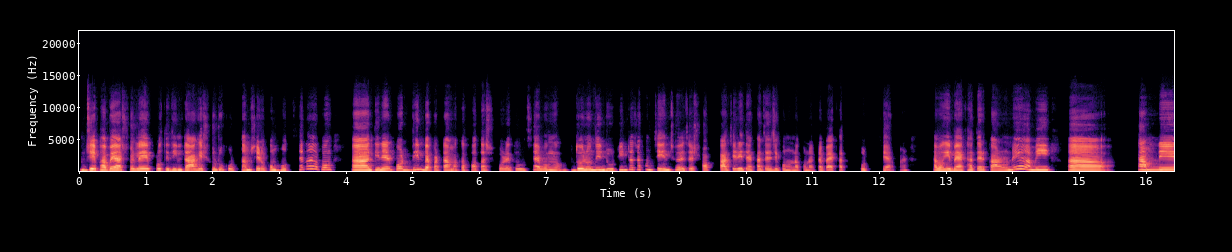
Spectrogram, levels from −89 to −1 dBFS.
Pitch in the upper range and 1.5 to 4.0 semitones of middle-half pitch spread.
Yes: high, 220 Hz; average, 2.9 semitones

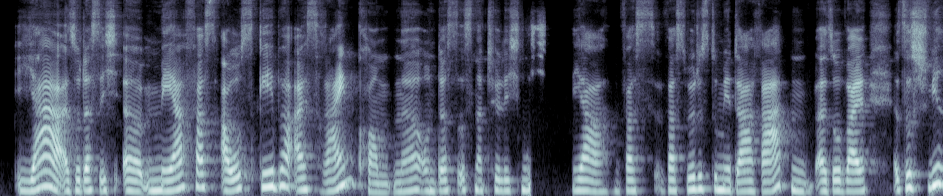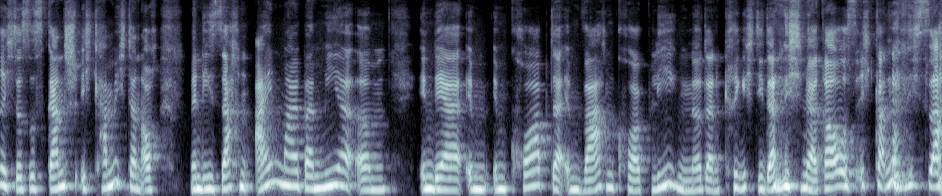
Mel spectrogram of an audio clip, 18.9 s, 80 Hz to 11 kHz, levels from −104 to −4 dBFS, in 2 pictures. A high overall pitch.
Yes: high, 195 Hz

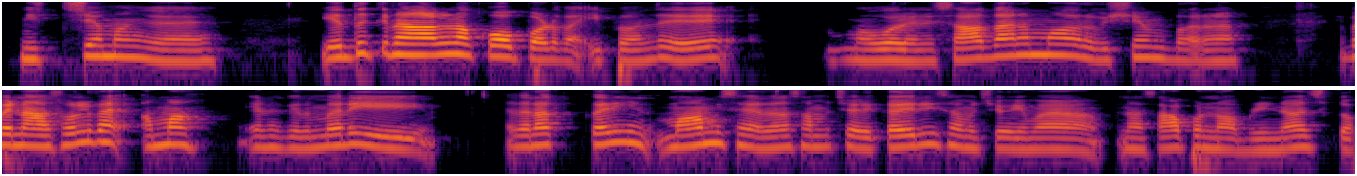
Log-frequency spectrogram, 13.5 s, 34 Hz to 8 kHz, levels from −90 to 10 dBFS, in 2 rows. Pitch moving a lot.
No: average, 3.9 semitones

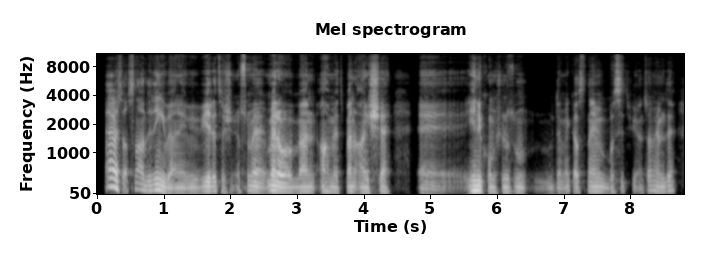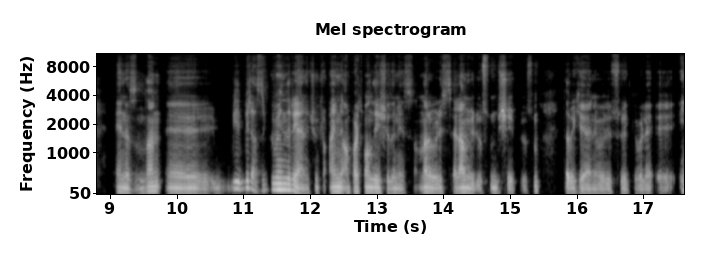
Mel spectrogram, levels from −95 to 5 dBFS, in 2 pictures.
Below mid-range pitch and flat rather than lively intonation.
No: very low, 95 Hz; average, 3.6 semitones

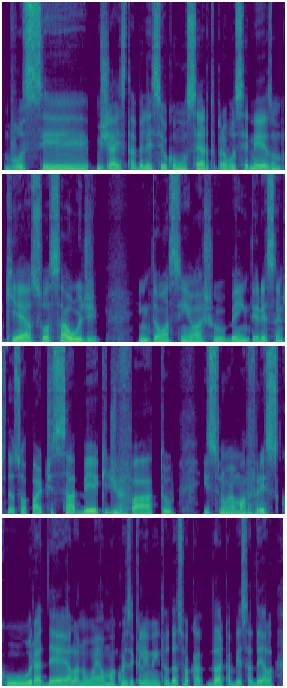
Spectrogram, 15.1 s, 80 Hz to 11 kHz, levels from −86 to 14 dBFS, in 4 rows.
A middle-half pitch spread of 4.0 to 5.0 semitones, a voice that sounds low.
Yes: average, 4.4 semitones; low, 100 Hz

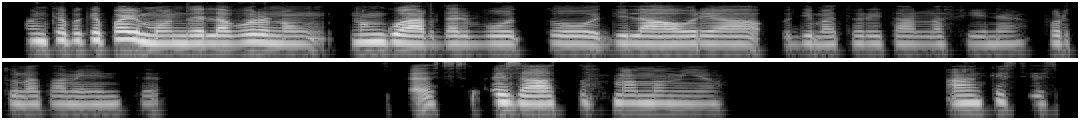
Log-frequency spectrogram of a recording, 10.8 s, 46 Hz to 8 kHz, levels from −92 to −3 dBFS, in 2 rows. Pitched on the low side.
No: medium, 180 Hz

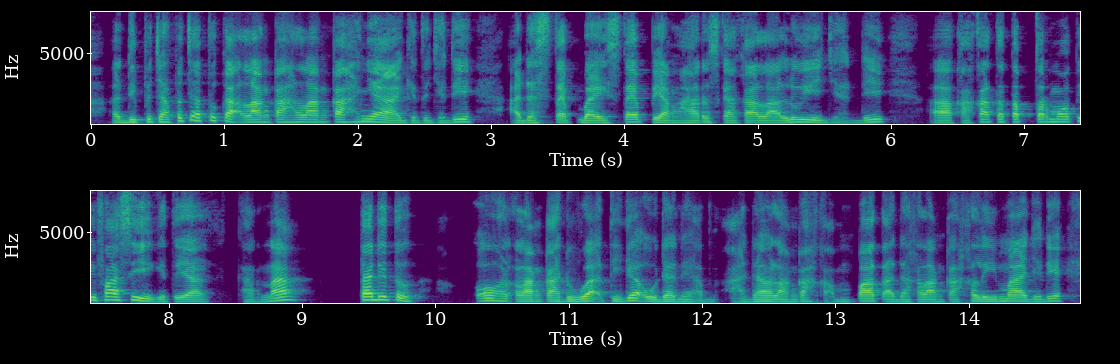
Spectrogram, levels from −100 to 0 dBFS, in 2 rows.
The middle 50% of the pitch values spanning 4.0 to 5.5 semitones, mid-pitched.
Yes: average, 4.4 semitones; medium, 145 Hz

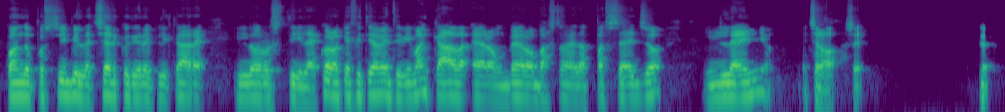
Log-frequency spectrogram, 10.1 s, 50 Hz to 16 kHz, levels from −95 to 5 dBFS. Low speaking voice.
Yes: low, 110 Hz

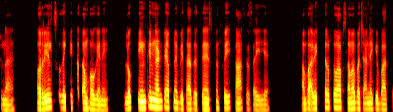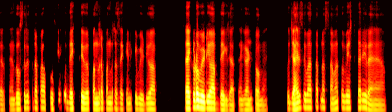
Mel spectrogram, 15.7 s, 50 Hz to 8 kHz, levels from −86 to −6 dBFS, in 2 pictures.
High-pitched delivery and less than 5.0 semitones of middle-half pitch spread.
No: low, 110 Hz; average, 3.6 semitones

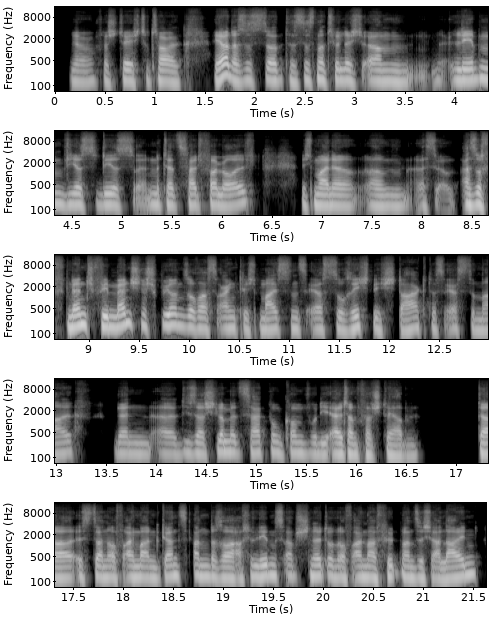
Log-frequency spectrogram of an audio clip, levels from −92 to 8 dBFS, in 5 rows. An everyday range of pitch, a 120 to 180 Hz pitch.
No: narrow, 1.9 semitones; low, 135 Hz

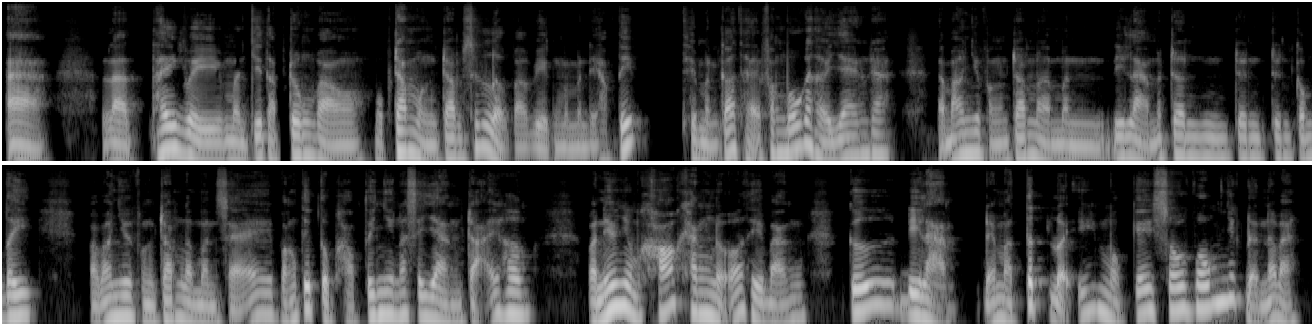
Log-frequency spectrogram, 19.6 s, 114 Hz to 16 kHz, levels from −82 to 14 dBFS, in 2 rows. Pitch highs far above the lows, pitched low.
Yes: wide, 6.7 semitones; low, 120 Hz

